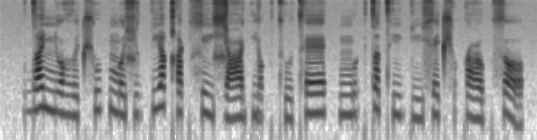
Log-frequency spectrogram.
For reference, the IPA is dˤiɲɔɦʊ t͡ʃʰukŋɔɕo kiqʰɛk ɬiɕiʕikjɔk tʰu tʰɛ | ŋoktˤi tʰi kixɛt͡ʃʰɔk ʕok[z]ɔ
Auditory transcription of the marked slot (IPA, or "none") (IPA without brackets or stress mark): s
